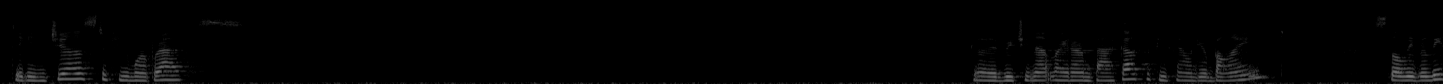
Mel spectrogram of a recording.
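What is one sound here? A young woman speaks calmly and clearly into a close microphone, pausing between phrases.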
